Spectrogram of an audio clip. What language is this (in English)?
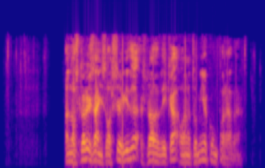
Catalan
